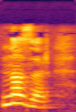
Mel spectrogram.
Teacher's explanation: in Lebanese, we will pronounce it as a za, not as a va or anything like that.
